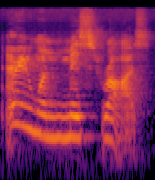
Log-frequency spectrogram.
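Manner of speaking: plain reading voice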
